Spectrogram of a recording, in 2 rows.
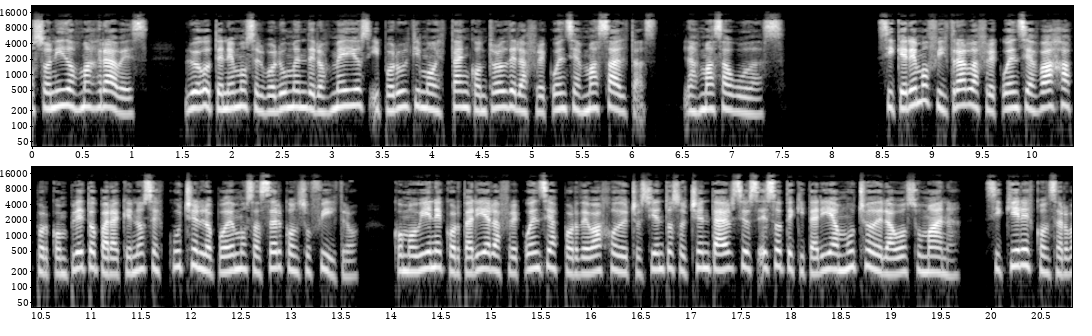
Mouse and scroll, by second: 3.4-9.7 drag.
